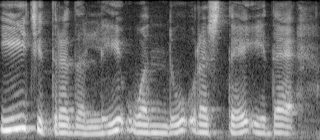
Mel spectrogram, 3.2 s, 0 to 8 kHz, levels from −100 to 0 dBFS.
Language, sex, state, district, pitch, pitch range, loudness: Kannada, female, Karnataka, Bangalore, 165 Hz, 160-205 Hz, -15 LUFS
